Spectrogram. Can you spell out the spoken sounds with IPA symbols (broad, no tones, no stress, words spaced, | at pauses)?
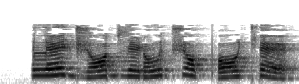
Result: lɛ d͡ʒɔ d͡zeɽot͡ʃɔ pʼɔcʰɛ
